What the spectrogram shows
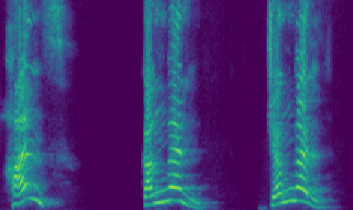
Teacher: यह अनुस्वार है। इसका उच्चारण नाक से किया जाता है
